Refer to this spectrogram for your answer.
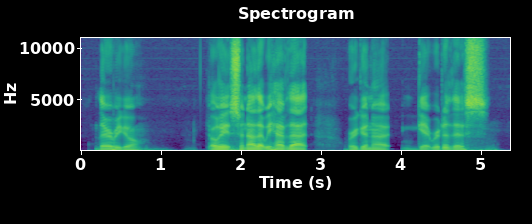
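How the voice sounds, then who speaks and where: A man talks with a fairly low pitch and ordinary pitch variation. His tone is dark and mellow. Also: long, frequent pauses. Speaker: gaming video tutorial maker. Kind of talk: tutorial. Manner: fast; casual, with fillers.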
